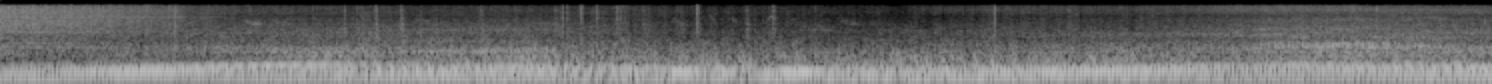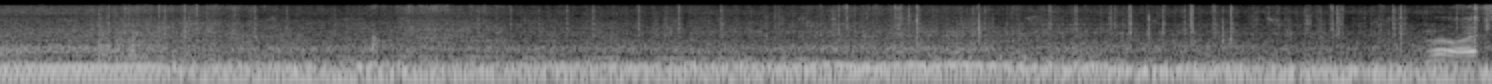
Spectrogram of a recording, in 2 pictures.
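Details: MGB special four-cylinder after tuning, running through a few gentle rev rises without misfire or stumble. The engine is running well and feels better than before.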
